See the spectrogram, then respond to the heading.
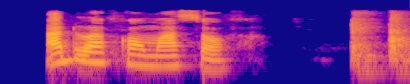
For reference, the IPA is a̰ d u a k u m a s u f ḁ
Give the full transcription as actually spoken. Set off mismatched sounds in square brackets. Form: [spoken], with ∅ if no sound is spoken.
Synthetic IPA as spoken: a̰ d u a k [ɔ] m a s [ɔ] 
